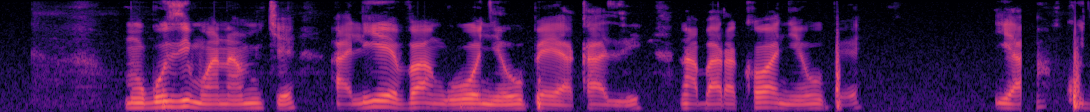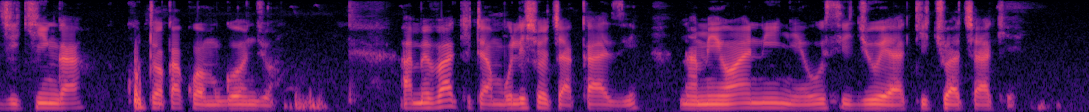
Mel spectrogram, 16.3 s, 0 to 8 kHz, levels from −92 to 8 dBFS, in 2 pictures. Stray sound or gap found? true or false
true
